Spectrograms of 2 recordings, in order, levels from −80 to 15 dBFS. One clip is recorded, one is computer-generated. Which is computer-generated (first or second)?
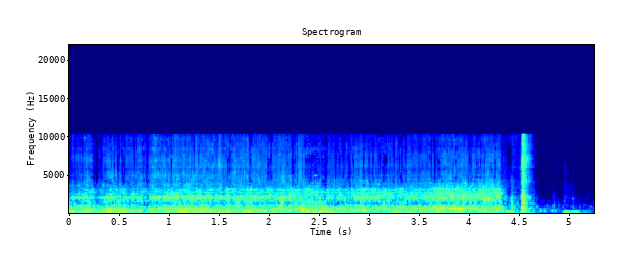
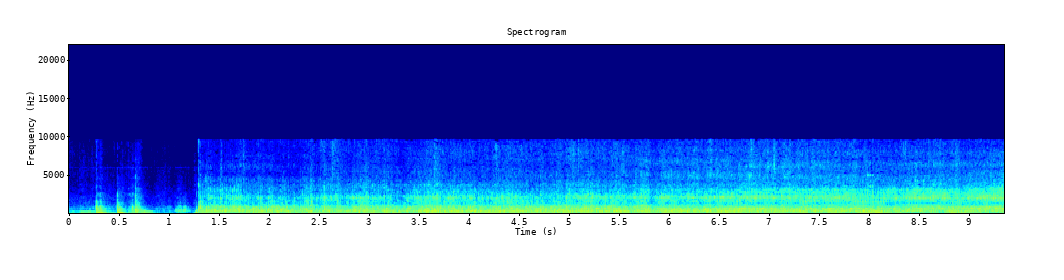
first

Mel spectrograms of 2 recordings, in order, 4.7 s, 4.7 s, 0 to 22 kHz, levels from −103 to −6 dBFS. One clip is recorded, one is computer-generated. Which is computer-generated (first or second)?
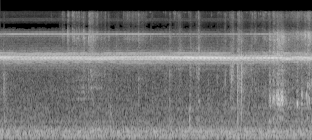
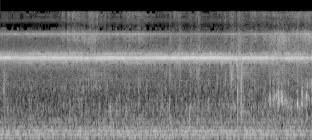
second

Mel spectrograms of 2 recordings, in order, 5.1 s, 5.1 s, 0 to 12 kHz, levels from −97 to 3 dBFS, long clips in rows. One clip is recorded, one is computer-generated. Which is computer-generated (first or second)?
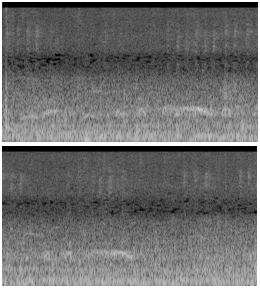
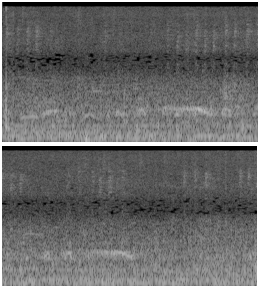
first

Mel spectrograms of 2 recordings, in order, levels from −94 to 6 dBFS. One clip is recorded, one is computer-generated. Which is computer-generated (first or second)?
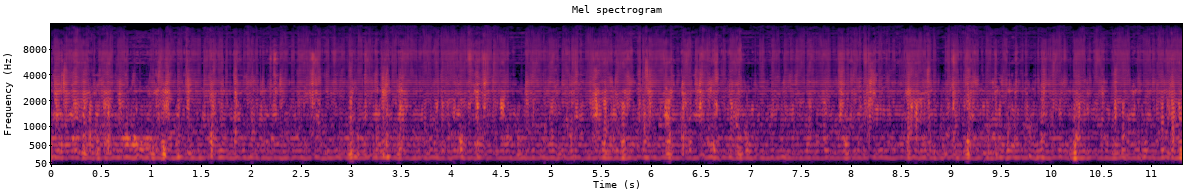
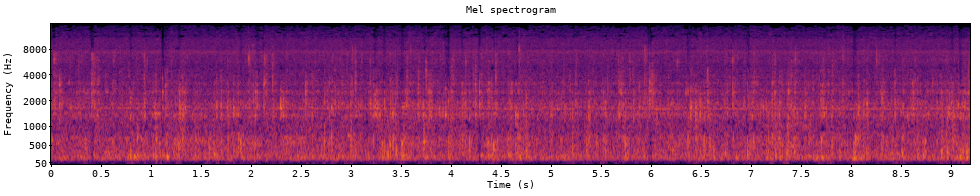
first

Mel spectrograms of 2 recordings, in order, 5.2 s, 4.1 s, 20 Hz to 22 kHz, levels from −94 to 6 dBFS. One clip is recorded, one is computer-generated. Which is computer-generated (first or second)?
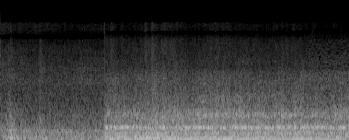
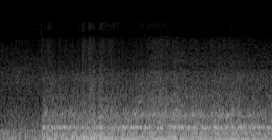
second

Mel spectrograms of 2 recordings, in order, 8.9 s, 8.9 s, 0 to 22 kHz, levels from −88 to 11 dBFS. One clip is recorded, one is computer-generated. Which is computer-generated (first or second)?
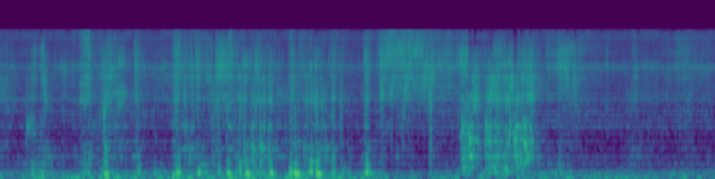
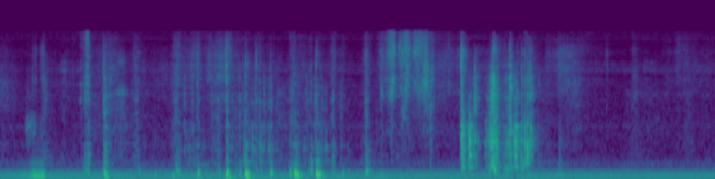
first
